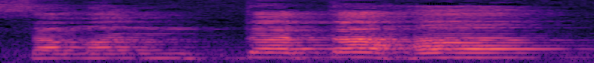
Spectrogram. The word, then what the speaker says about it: समन्ततः: और चौथे चरण में त के बाद जो विसर्ग आ रहा है, चरण की समाप्ति पे आ रहा है, तो इसका उच्चारण केवल और केवल ह ही होगा। समन्ततः ऐसे करके आएगा ये।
